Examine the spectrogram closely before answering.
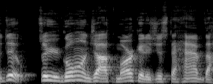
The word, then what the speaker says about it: Jock MKT: the apple store today it is jock market it is spelled jock and then mkt link down below you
